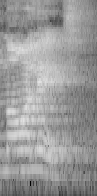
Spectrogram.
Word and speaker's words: knowledge: So, dear students, kindly write number 3, wisdom, which means knowledge. K and K is silent.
